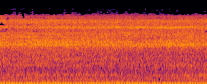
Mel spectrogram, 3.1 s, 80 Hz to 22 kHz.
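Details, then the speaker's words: 1988 Chevy G30 motorhome at 53,000 miles, idling after an oil change while being checked underneath for oil leaks: smooth, steady low idle with a regular pulse, no knocks or ticks; sounds healthy. "All right, y'all. She sounds like a beauty to me."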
